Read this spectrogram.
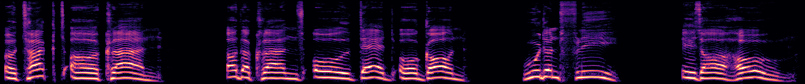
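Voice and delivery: very slow, booming giant; avalanche-voiced giant. A narrator's reading. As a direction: boom each word out, loud and drawn out. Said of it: "in a voice like an avalanche".

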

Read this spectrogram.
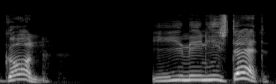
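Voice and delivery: high, hesitant question; taken aback. Acted. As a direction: ask it slowly in disbelief. Hero reacts to news of loss.

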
